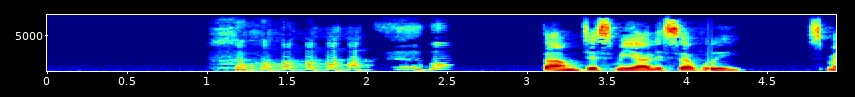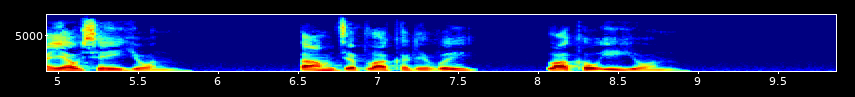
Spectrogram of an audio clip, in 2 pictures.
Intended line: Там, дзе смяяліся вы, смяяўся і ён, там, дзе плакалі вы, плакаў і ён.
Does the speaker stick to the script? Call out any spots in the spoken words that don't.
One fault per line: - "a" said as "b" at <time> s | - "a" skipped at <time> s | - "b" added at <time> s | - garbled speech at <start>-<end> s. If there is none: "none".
none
